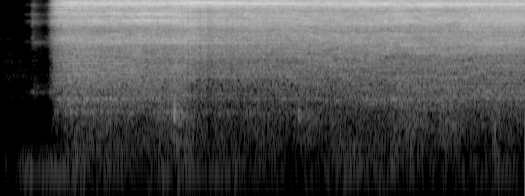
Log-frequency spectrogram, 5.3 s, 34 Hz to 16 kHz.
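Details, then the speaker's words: Square-body C10 air-ride front end, dumping from full lift to check how low it sits on air: sudden loud, steady five-second hiss as the front air bags deflate normally. "So that is full lift, and that's actually pretty good. That's a lot of lift. So let's see how low she's going to sit on air."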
